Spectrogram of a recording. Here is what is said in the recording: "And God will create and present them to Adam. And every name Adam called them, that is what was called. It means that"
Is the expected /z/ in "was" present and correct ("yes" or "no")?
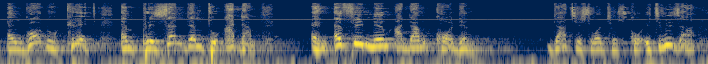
no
